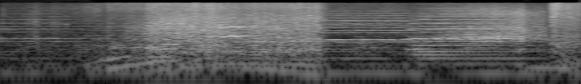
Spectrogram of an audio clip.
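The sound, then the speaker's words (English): A car's engine roars loudly as it reverses and then strains to accelerate forward out of a tree it has crashed into. The sustained revving comes in two surges, with a rough, noisy edge suggesting spinning tyres. “and speeds backwards across the driveway. The family listen as she tries to accelerate forwards out of the tree she's just driven into.”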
